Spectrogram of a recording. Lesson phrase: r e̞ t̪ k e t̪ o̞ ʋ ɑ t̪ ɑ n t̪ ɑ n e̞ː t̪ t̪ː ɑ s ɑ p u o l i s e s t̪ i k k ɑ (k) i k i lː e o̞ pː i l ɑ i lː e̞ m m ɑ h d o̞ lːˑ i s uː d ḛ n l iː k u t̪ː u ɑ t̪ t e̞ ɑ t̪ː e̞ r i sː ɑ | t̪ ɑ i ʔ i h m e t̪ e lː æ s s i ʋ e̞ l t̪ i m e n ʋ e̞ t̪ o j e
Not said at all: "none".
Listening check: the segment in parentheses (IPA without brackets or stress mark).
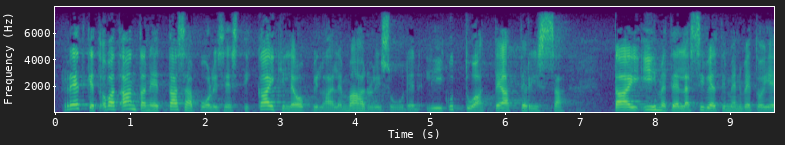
none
